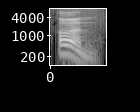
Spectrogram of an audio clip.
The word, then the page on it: en: 4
